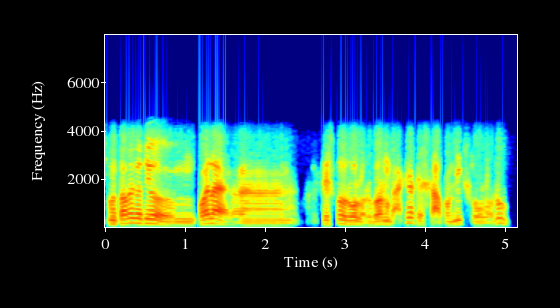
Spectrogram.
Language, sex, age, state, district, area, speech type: Nepali, male, 30-45, West Bengal, Kalimpong, rural, conversation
